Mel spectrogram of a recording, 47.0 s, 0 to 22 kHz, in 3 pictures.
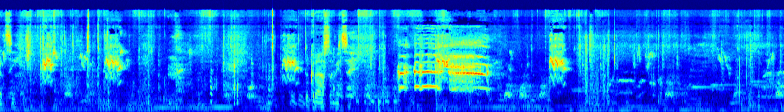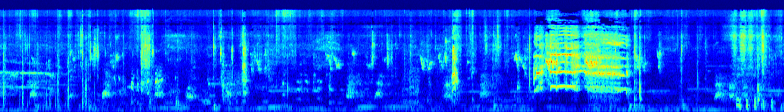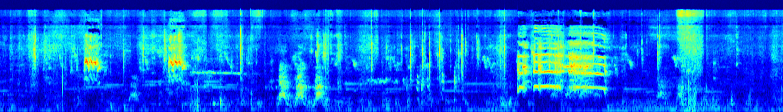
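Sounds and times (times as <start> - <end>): chicken clucking: 0.0 - 47.0
rooster crowing: 8.0 - 10.0, 15.2 - 16.9, 26.4 - 28.4, 41.7 - 43.6.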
